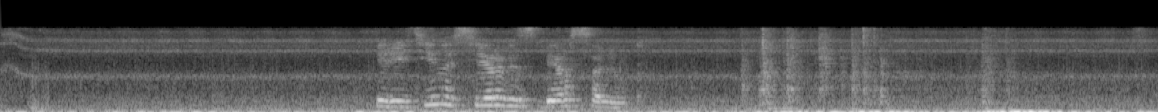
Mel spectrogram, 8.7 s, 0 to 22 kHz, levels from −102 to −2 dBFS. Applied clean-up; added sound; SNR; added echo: none; Fire; 16 dB; reverberation time 0.2 s.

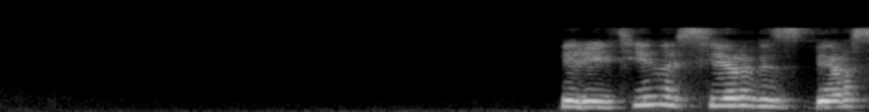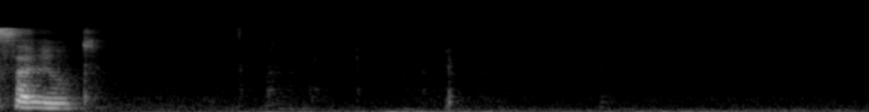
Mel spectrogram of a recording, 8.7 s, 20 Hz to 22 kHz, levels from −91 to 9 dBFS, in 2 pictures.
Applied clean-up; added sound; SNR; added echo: neural mask model DeepFilterNet 3.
